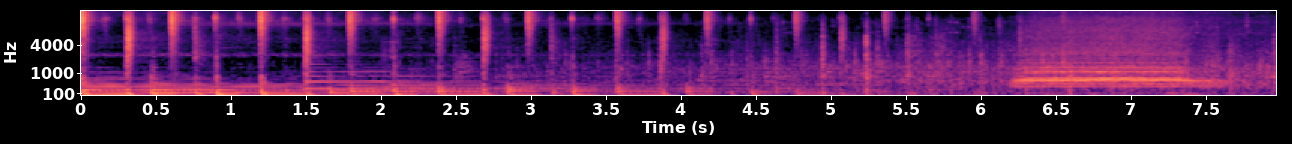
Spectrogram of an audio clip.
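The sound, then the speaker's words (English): A passenger train rumbles along the rails with rapid, rhythmic clacking of wheels, fairly loud; near the end a steady horn or whistle sounds for about a second. “In 1936, when my father was 14, his family traveled hundreds of miles by train from the small village of Pubnico in Nova Scotia to Ottawa, Canada.”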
